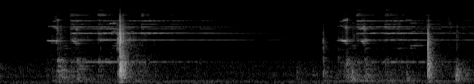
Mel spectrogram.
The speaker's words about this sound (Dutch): Echt de oude bel.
